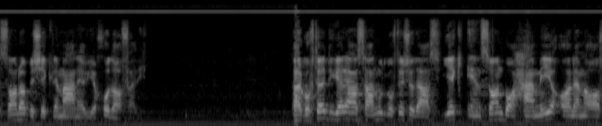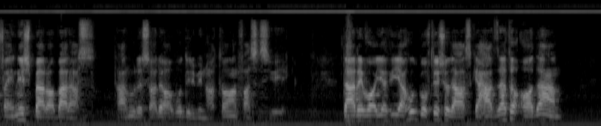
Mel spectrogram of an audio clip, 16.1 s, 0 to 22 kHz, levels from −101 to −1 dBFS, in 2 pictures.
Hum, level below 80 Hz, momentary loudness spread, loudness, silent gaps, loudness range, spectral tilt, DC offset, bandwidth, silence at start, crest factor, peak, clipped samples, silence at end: 50 Hz at -90 dBFS; under -90 dBFS; 15 LU; -53 LUFS; none; 5 LU; 0 dB/octave; under 0.1%; 19 kHz; 0 s; 20 dB; -34 dBFS; under 0.1%; 0 s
